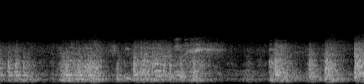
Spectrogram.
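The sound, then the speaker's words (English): A submarine's heavy metal sea chute hatch grinds open with a sustained mechanical clatter and scraping that surges in several rough pulses over a few seconds, with no voices. “open the sea chute.”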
